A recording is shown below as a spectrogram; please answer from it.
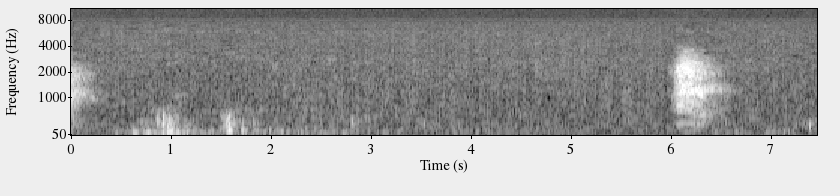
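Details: An agitated roe deer, close by and sensing a human likely by smell, gives a single harsh, hoarse "beoff" warning bark alerting other deer to a threat, after a few soft thuds nearby.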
